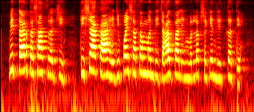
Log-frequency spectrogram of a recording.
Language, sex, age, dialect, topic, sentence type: Marathi, female, 25-30, Northern Konkan, banking, statement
